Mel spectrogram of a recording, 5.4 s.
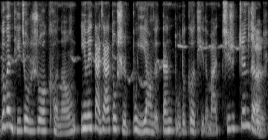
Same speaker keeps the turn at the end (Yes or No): Yes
